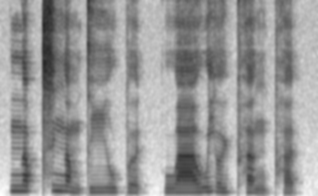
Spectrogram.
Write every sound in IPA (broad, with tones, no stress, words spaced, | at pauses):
n̪ɐ˥p̚t͡sɪ˥ŋ ɐ˨˩mt̪iː˨˧wpɵ˨t̚ | waː˨˥wjɵ˨˥ɥpʰɐ˨˩ŋ pʰɐ˨t̚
